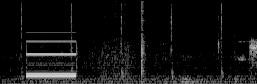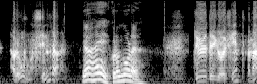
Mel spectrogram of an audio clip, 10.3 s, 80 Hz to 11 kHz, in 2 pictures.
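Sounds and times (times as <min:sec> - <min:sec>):
telephone ringback tone during outgoing call: 0:00.5 - 0:01.6
speech: 0:05.5 - 0:08.1, 0:09.2 - 0:10.2.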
